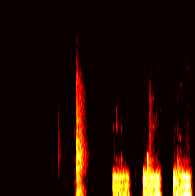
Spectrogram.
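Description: A faint tap, then four short, flat, muffled percussion notes with little ringing or resonance: a dull percussion note.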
